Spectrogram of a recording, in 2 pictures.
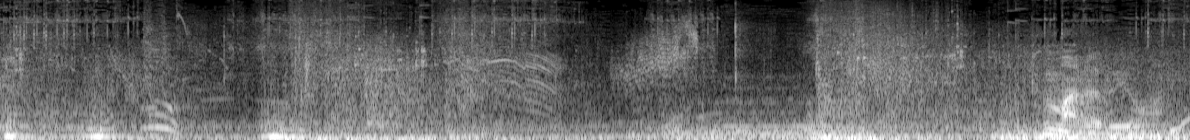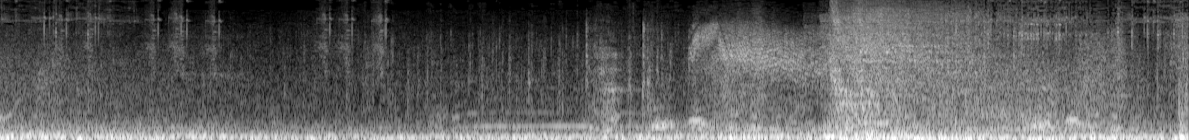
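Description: Lightsabers hum and swing with buzzing whooshes.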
